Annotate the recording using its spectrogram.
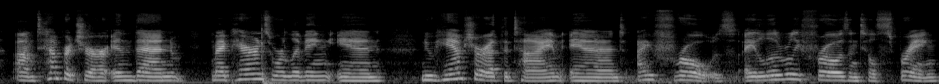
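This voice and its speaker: At a medium pitch with ordinary variation, a woman with an American accent speaks at a fairly slow pace. Her tone is bright and sharp, and audible room echo surrounds her. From San Diego, California. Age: 50s. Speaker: fitness coach. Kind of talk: casual livestream chat. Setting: livestream. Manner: casual, filler-heavy.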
